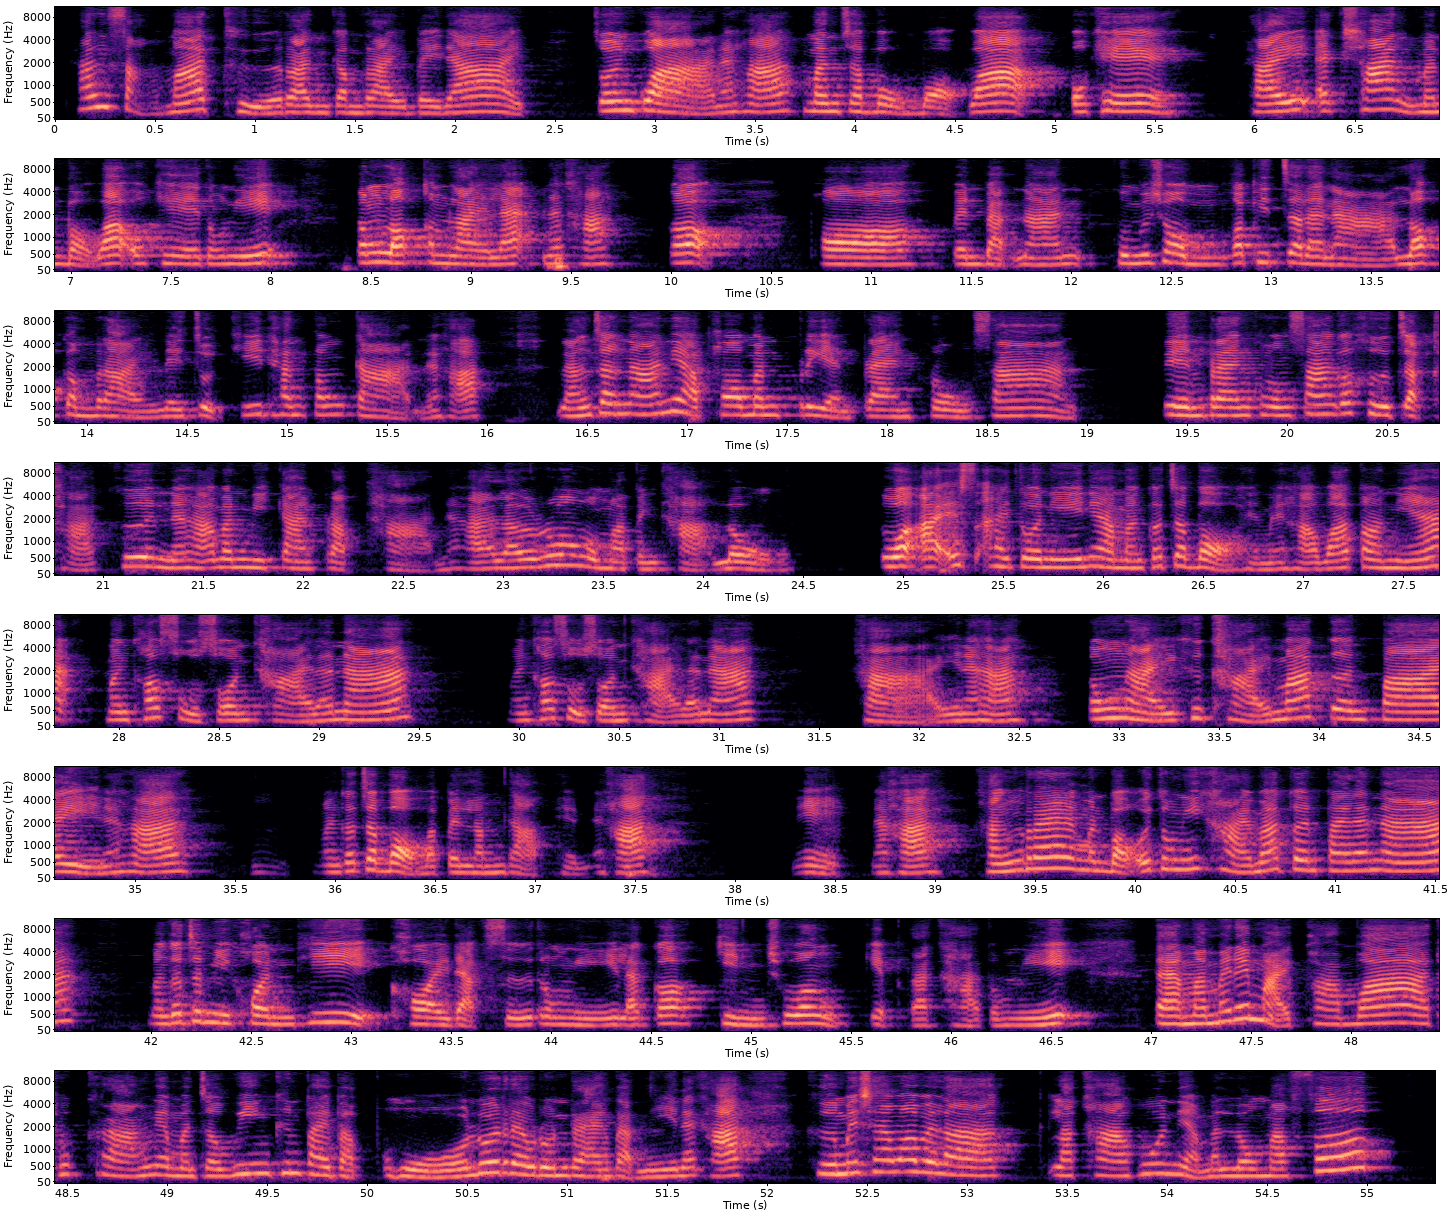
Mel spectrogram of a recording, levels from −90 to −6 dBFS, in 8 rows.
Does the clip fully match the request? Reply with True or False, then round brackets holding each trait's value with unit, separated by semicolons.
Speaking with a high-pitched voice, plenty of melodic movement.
False (230 Hz; 3.9 semitones)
